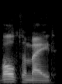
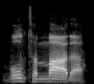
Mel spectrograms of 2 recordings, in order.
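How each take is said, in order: First: The name is said with an English pronunciation. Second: The name is said with a German pronunciation. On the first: The speaker calls it wrong. "That's the way the English would say it" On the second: The speaker calls it right. "Excuse the German accent"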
